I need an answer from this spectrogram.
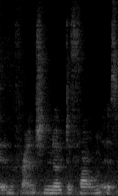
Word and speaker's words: note de fond: Note de fond is how you say base notes in French.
